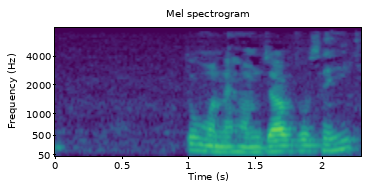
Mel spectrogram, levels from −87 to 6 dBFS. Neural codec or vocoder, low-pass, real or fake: none; 7.2 kHz; real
